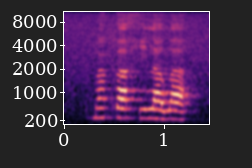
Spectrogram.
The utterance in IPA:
b ã˦ f a˦ h i˦ l a˦ w a˦˨

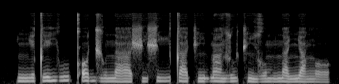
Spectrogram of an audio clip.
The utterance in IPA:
ɲ e˨ t e˦ j uː˦ kʼ ɔ˦ d͡ʒ u˨ n aː˨ ʃ i˨ ʃ iː˦ t a˦˨ t͡ʃ ĩ˦ ɓ ã˦ z u˦ t͡ʃ ĩ˨ ɣ o˦ m n a˦ ɲ a˦ ŋ ɔ˨

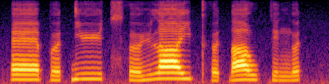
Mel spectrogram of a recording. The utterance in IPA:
ɛː˧ p ɵ˨˥ t̚ j yː˥ t͡sʰ ɵ˨˥ ɥ l aː˥ j pʰ ɵ˨ t̚ aː˥ w k ɪ˧ ŋ ɵ˥ t̚

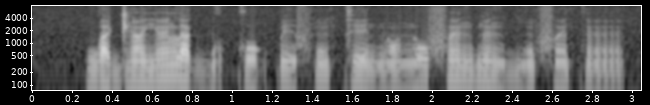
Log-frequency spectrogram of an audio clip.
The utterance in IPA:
w a˧ d͡ʒ ã˧ j ɛ̃˦ l a˦˨ ɡ͡b o˨˦ k o˧ k͡p e˨ f ũ˨˦ k e˦˨ n ɔ̃˨˦ n o˧ f ɛ̃˦ ɡ͡b ɛ̃˦˨ ɡ͡b ũ˨˦ f ɛ̃˧ t ɛ̃˨

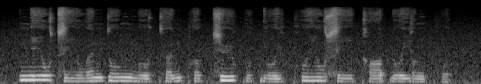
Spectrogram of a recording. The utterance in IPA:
n̪ iː˥ w t͡s iː˨ w ɵ˧ n t̪ uː˧ ŋ m uː˨˩ t̪ʰ ɵ˨˥ n pʰ ʊ˨˥ k̚ s yː˥ kʷ ɐ˨˥ k̚ j uː˨ j kʷʰ iː˥ w s iː˧ kʰ ɔː˧ t̚ uː˧ j ʊ˧ ŋ kʷʰ ɪ˨ k̚

